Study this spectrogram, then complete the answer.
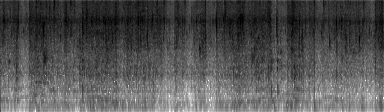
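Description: Chopped onion hits hot oil in a kadai with bay leaf, dried red chilli and cumin, giving a bright, crackling sizzle with bursts of spattering that carries on steadily, close by, with no talking.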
